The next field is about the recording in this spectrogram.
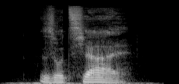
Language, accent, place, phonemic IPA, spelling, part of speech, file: German, Germany, Berlin, /zoˈtsi̯aːl/, sozial, adjective, De-sozial.ogg
- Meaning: social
